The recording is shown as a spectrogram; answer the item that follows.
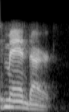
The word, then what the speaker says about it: Mandark: It is Mandark.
